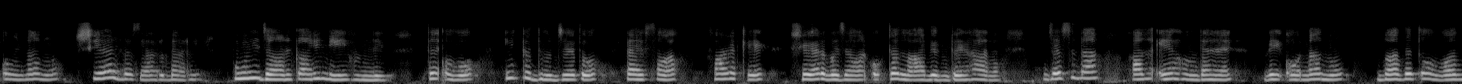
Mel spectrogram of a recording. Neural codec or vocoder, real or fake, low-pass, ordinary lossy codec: codec, 16 kHz, 1 kbps, FreqCodec, smaller model; fake; 7.2 kHz; none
